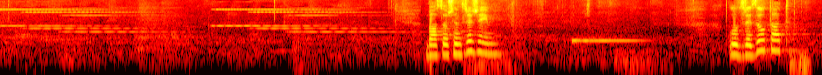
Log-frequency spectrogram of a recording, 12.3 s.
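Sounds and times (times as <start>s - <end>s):
parliament chamber electronic bell calling vote: 0.0s - 2.3s, 3.1s - 6.2s
low murmur of room noise and shuffling: 0.0s - 12.3s
speech: 6.4s - 7.7s, 11.0s - 12.0s.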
